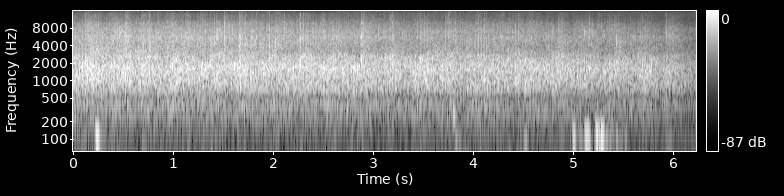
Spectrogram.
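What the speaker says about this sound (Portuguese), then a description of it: "Pode aplaudir Jesus por conta disso" A church congregation applauds in sustained, even clapping that fills the room, steady and fairly loud from start to finish with no speech over it.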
